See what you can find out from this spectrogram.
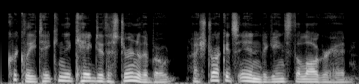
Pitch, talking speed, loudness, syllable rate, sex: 130 Hz, 285 wpm, -16 LUFS, 6.6 syllables/s, male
